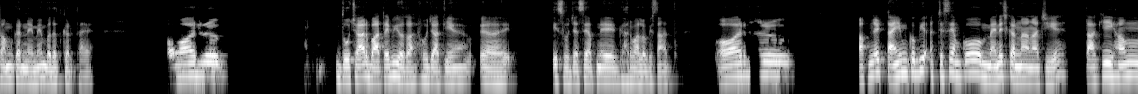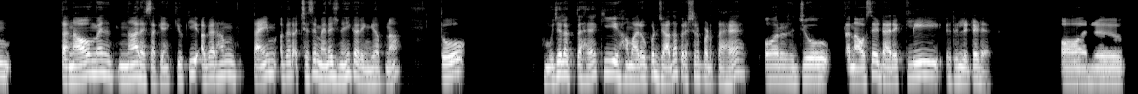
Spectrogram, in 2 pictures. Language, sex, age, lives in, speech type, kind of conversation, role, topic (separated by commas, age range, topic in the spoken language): Hindi, male, 20-24, India, conversation, unstructured, none, आप तनाव को कम करने के लिए क्या-क्या करते हैं?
